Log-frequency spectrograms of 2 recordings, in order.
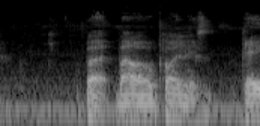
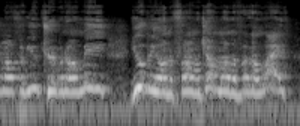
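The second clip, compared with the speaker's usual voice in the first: much higher and louder, yelling back at John; angry shout; 9 dB louder than usual. Retold or imitated. Worker yelling at coworker John, much higher angry shout. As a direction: blow up at the coworker.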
